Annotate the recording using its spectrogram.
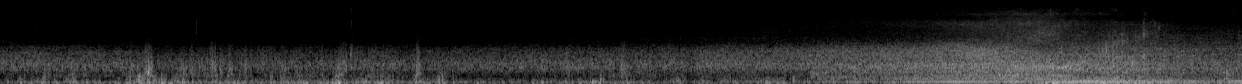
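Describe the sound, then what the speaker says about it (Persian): A car passes on a street near a bus stop at night, its broad road noise swelling from around eight seconds and peaking near ten to eleven seconds over steady wind-buffeted outdoor ambience. "ماشینی که از جلو رد شد"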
